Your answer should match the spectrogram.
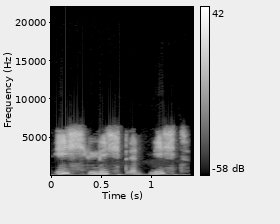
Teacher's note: CH can also be pronounced like hi, but without voice. And it's pronounced this way after the E, like in ich, Licht and nicht.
